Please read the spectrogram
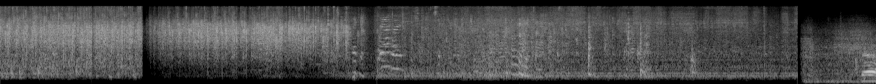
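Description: Audience applauding, with a sudden break about one and a half seconds in; the applause then fades through the second half under faint voices.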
